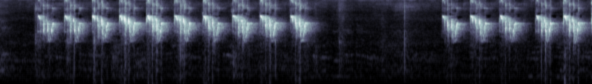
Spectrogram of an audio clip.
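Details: Hill prinia singing, recorded as training material for magpie-robins: rapid, high, buzzy down-slurred phrases repeated over two seconds each side of a brief pause with a faint click, then the run resumes.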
